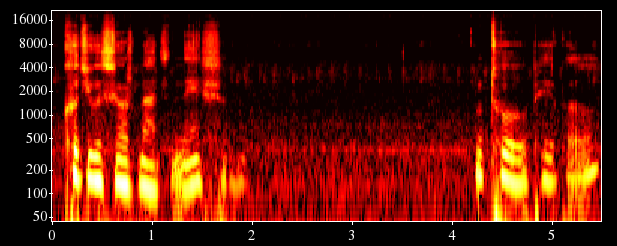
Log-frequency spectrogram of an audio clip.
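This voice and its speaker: Slow, creaky Russian mafia villainess acted by a woman. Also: very deep voice, dark tone, a little hiss or hum, exaggerated voice. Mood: seductive, coaxing. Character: menacing, seductive Russian mafia woman holding a hostage. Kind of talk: slow, intimate ASMR roleplay acting.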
